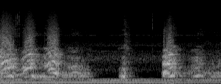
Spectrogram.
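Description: A dog named Marbles barks in a backyard several times in quick succession, pauses, then lets out two more sharp barks, over a steady low background hum.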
